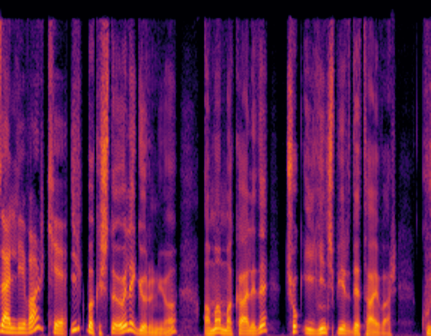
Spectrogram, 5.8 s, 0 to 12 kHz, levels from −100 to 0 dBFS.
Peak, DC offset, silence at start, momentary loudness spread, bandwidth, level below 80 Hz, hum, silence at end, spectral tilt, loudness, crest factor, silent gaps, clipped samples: -2 dBFS; under 0.1%; 0 s; 11 LU; 12 kHz; -48 dBFS; none; 0 s; -5.5 dB/octave; -21 LUFS; 20 dB; none; under 0.1%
